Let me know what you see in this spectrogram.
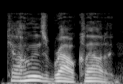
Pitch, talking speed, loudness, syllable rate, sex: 145 Hz, 145 wpm, -13 LUFS, 4.5 syllables/s, male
